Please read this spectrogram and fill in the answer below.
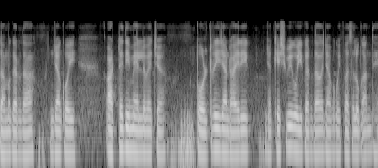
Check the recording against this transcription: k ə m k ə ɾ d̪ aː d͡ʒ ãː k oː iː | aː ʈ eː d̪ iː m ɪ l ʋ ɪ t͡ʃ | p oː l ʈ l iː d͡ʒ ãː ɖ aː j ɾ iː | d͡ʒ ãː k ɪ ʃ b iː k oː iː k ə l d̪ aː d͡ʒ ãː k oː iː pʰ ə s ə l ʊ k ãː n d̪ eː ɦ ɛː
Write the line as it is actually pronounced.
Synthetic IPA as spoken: k ə m k ə ɾ d̪ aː d͡ʒ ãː k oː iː | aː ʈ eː d̪ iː m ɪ l ʋ ɪ t͡ʃ | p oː l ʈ ɾ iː d͡ʒ ãː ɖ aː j ɾ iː | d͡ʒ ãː k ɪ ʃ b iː k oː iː k ə ɾ d̪ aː d͡ʒ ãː k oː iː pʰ ə s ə l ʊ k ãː n d̪ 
